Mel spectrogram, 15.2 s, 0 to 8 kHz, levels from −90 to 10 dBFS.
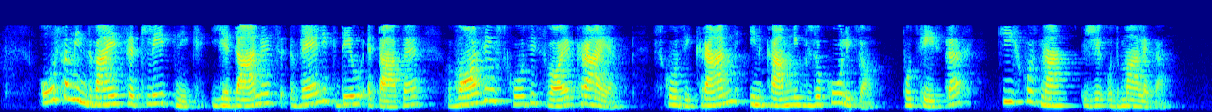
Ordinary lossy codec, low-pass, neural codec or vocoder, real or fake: AAC, 16 kbps; 7.2 kHz; none; real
